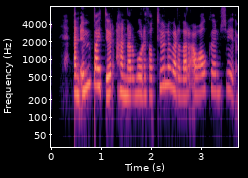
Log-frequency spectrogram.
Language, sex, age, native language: Icelandic, female, 20-29, Icelandic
